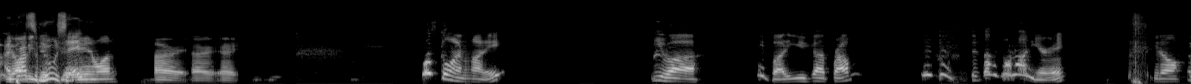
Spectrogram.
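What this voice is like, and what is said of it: Poor put-on Canadian accent. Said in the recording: “my Canadian impression is terrible”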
